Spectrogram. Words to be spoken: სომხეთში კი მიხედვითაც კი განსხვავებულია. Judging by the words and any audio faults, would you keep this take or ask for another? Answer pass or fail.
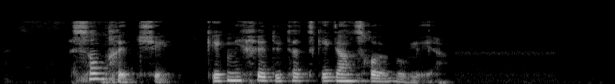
pass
